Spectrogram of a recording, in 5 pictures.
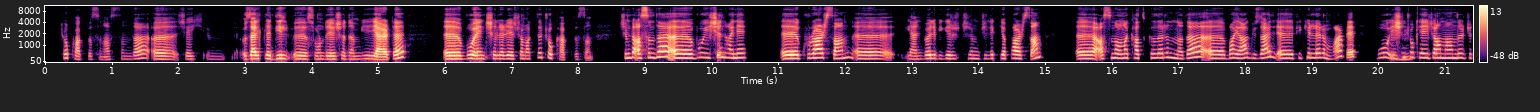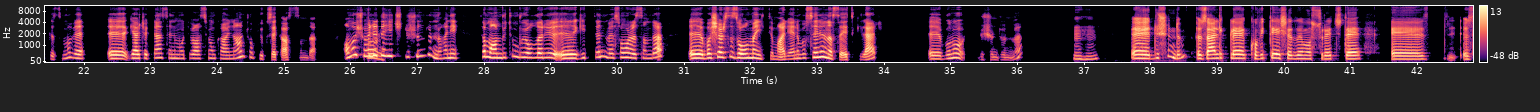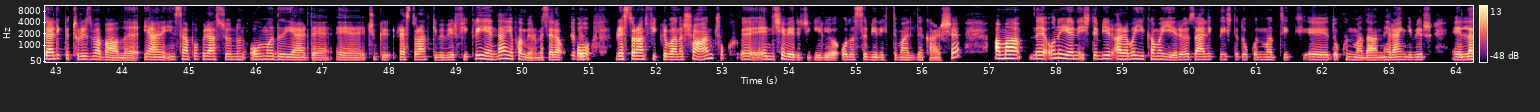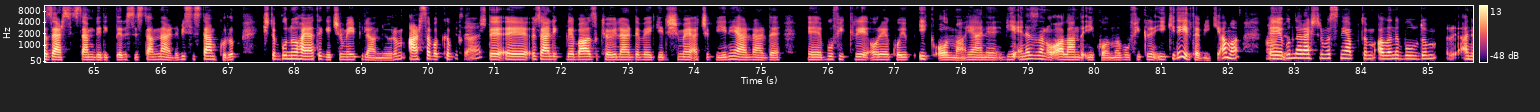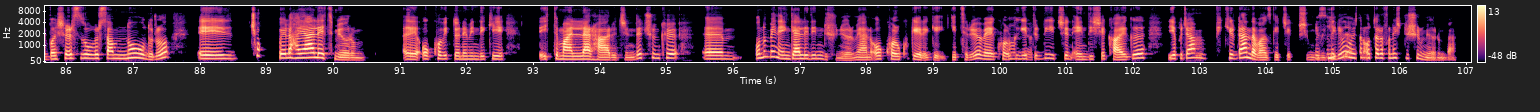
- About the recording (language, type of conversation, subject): Turkish, advice, Kendi işinizi kurma veya girişimci olma kararınızı nasıl verdiniz?
- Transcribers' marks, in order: tapping; "restoran" said as "restorant"; "restoran" said as "restorant"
